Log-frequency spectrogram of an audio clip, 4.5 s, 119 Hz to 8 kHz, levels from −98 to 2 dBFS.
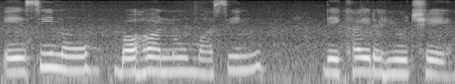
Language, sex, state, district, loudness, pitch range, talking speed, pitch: Gujarati, female, Gujarat, Valsad, -14 LUFS, 210-235 Hz, 90 wpm, 225 Hz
